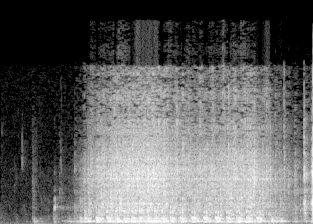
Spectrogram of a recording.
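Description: A sewing machine stitching fabric, a steady close whir that rises quickly and runs evenly for about two seconds before slowing and stopping with a couple of clicks.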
